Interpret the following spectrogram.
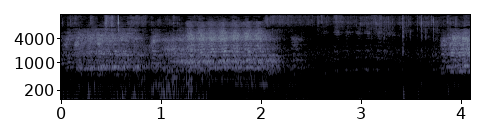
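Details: Farm goat kids nearing two weeks of age, out for a brief morning romp; one long, steady, nasal bleat fills the first two seconds, then quieter rustling before another bleat begins at the end.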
